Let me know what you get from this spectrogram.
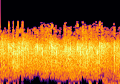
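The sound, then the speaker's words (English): A crowd applauds steadily, a dense wash of clapping hands that holds at an even, fairly loud level throughout with no voices breaking through. “Yeah, you can clap that.”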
